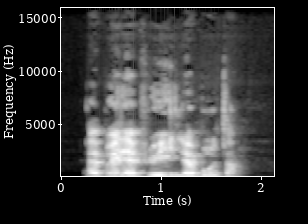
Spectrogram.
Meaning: every cloud has a silver lining
- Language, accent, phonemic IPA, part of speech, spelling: French, Canada, /a.pʁɛ la plɥi | lə bo tɑ̃/, proverb, après la pluie, le beau temps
